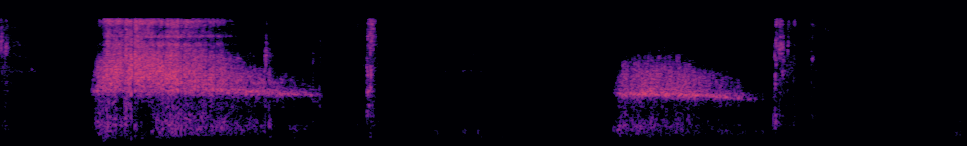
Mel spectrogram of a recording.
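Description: Slow, deep breaths drawn in and let out during a beach yoga session, two long broad breathy swells each lasting a couple of seconds, with short softer sounds between them, close and fairly quiet.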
